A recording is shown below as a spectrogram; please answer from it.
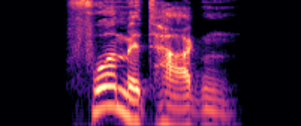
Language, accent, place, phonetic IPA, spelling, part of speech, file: German, Germany, Berlin, [ˈfoːɐ̯mɪˌtaːɡn̩], Vormittagen, noun, De-Vormittagen.ogg
- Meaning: dative plural of Vormittag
